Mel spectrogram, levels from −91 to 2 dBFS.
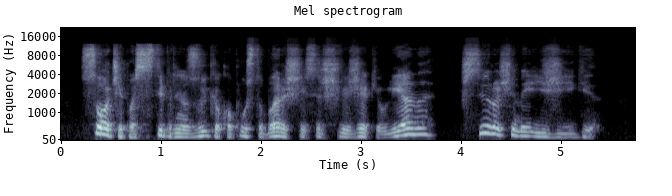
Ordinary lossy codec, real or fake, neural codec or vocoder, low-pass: Opus, 32 kbps; fake; vocoder, 44.1 kHz, 128 mel bands, Pupu-Vocoder; 14.4 kHz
